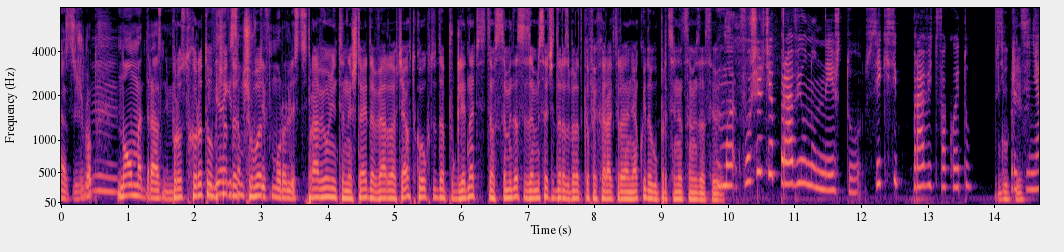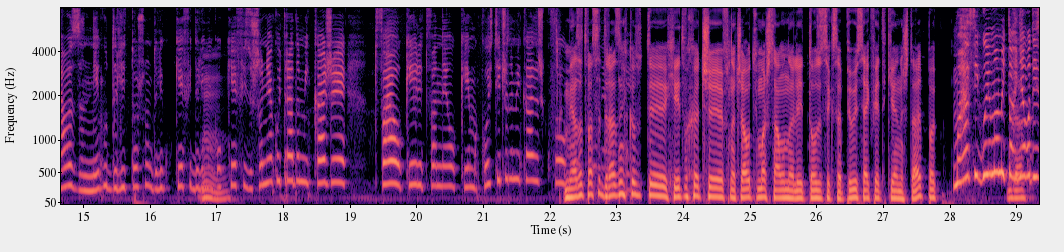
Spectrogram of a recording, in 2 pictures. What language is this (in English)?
Bulgarian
